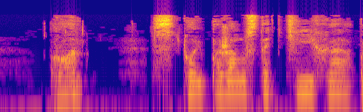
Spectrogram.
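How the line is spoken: Whisper. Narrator (Russian): прошептала Полумна

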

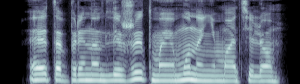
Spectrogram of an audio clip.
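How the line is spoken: Growling. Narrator (Russian): буквально прорычал он

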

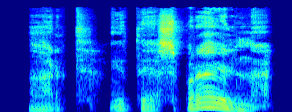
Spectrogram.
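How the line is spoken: Soft yet crisp, hard. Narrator (Russian): голос звучал у нее под стать внешности, мягко, но в то же время слегка хрустяще и жестко

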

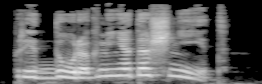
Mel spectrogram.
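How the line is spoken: Groaning, prickly girl. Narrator (Russian): простонала моя ершистая колючка

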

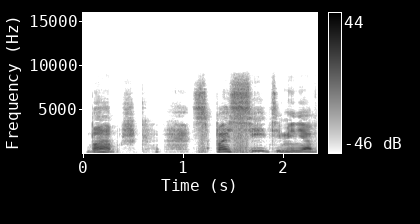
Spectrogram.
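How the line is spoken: Pleading. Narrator (Russian): взмолилась

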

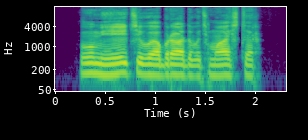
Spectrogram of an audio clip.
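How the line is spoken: Grumbling mutter. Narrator (Russian): пробурчал Хак

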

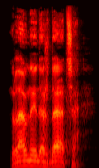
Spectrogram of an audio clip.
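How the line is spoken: Grumbling. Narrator (Russian): проворчал Бармаглот

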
